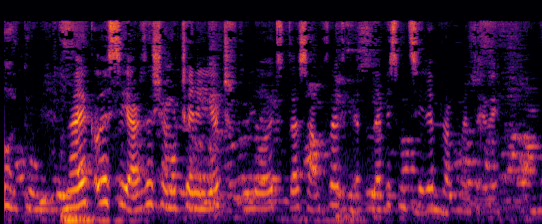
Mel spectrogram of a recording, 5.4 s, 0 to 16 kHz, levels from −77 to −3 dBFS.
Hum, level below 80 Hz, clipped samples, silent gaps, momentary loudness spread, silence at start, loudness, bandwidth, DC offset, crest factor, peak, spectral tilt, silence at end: none; -40 dBFS; under 0.1%; none; 14 LU; 0.05 s; -24 LUFS; 12 kHz; under 0.1%; 20 dB; -6 dBFS; -2.5 dB/octave; 0 s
